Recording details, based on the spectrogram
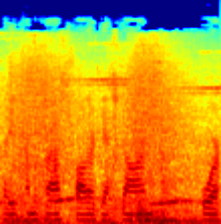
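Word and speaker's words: Gascoigne: you come across father guest on or father g i call him father g because guess gone is easy to pronounce a lot of people call him guest going um he's easy he's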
